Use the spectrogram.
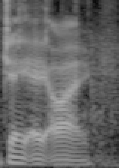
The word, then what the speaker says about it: Jai: It seems to be, I notice a lot of Indian people, if they are called J, they are spelt J-A-I. And it is pronounced J.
